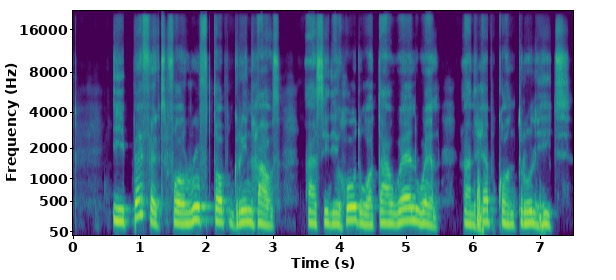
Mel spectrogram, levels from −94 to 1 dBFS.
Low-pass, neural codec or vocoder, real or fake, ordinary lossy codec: none; autoencoder, 48 kHz, 128 numbers a frame, DAC-VAE, trained on Japanese speech; fake; none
